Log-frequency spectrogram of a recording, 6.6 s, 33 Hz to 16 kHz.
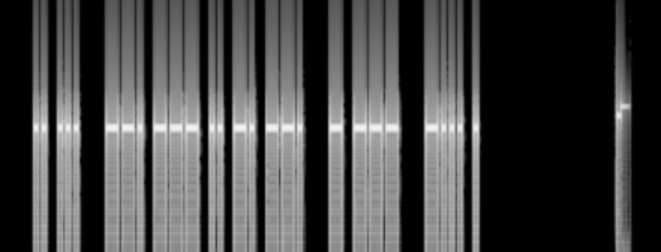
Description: Morse code, heard as a keyed tone, about 30 wpm, 700 Hz. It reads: IS GOING TO BE
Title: Sets of 4 Words 30wpm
